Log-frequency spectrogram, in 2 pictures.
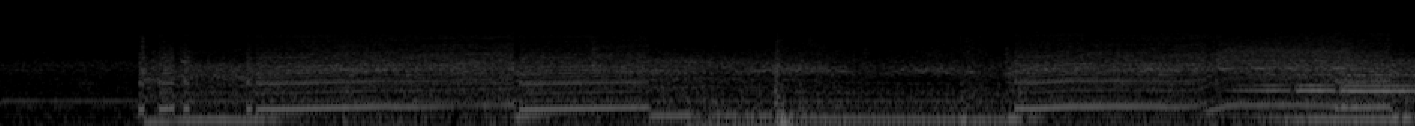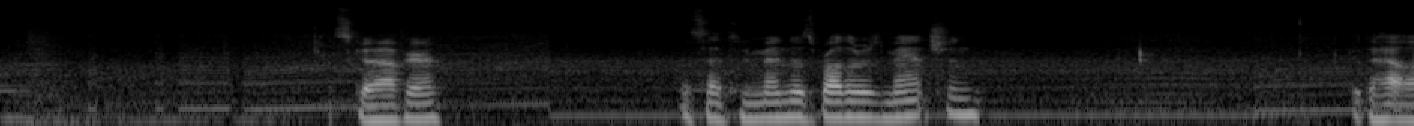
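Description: A car engine revs and shifts gears as the car speeds along.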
